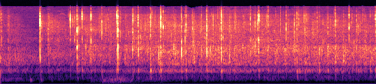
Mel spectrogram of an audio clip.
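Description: A crowd at a church service applauds steadily, many hands clapping in a dense, continuous patter with a few sharper claps standing out, moderately loud throughout.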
